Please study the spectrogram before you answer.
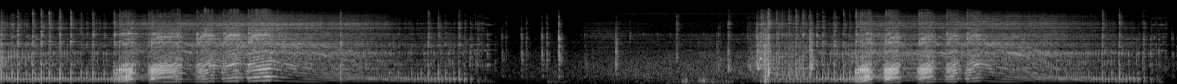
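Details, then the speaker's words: Husqvarna 372XP chainsaw, Walbro carb rebuilt with China parts, warm: after low-speed screw turned much richer, revs surge and sag unevenly, stumbling and dying between blips; running got worse, still won't idle. "So I just increased the low speed to make it rich, quite a bit more rich than what it was. We'll see how it runs."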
